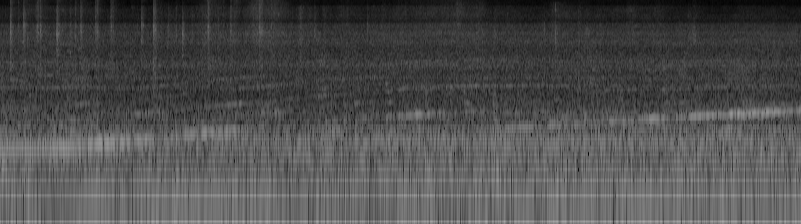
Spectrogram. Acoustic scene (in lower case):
subway train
